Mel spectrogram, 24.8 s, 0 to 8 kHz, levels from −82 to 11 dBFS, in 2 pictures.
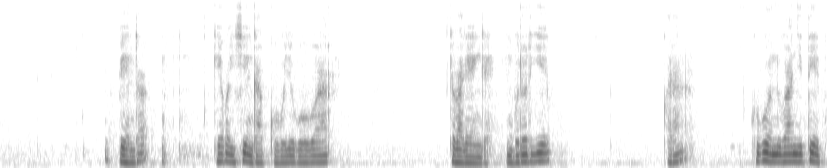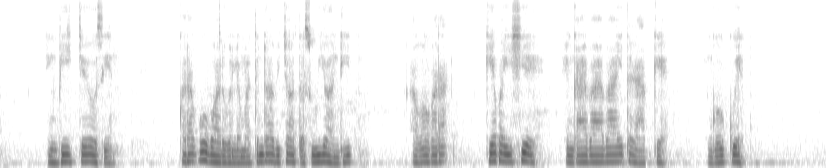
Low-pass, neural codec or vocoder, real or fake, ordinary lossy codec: none; none; real; none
